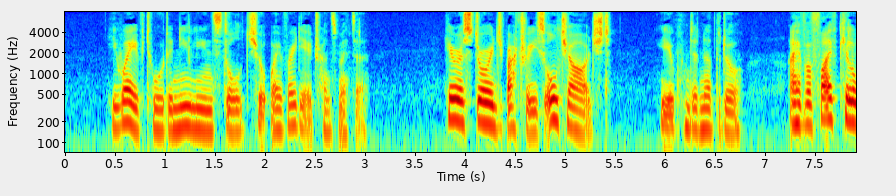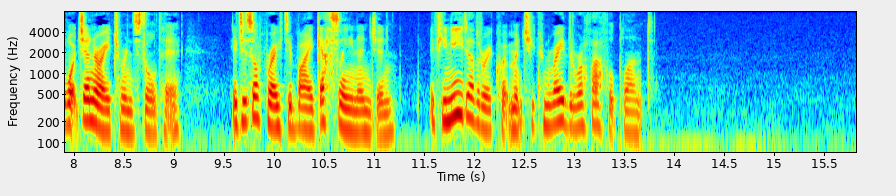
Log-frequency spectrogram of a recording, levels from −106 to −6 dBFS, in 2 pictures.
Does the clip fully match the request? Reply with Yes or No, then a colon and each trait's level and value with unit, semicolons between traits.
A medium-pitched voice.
Yes: medium, 165 Hz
